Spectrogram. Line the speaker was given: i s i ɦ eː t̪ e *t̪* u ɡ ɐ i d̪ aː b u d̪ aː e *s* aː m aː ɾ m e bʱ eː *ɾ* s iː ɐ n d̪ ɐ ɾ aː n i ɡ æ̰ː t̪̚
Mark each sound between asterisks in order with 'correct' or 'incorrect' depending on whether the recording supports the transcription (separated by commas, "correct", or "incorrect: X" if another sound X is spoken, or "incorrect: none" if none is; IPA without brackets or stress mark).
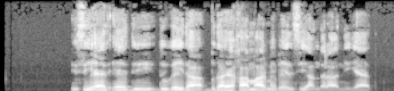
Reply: incorrect: d̪, incorrect: x, incorrect: l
